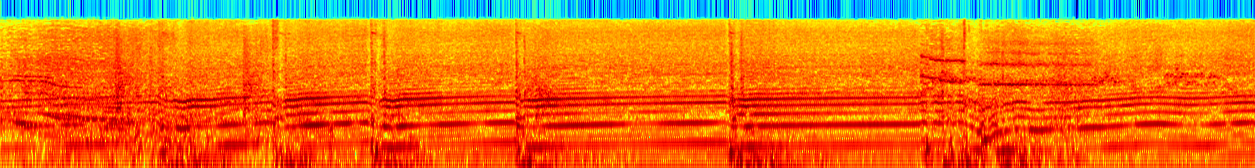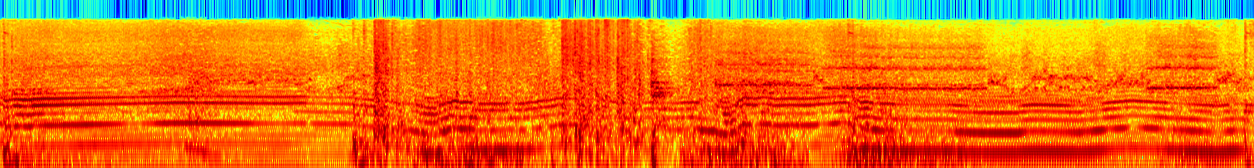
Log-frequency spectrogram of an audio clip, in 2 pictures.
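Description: A car drifts in The Crew Motorfest racing game, its engine revving hard over long sliding tire squeals that rise and fall in pitch, loud and continuous throughout with no talk.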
